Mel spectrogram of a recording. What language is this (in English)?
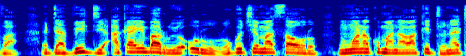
Shona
